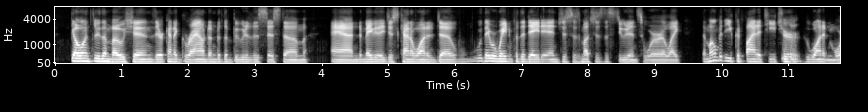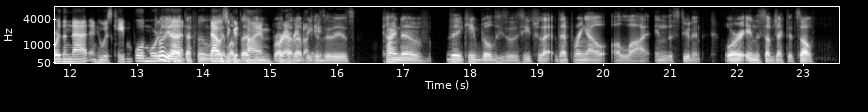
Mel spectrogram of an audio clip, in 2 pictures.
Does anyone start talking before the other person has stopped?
Yes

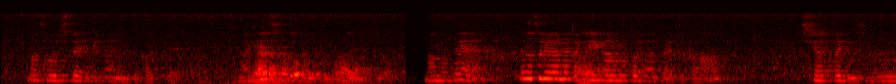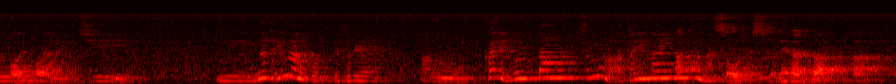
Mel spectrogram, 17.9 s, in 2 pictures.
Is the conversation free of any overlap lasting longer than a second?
No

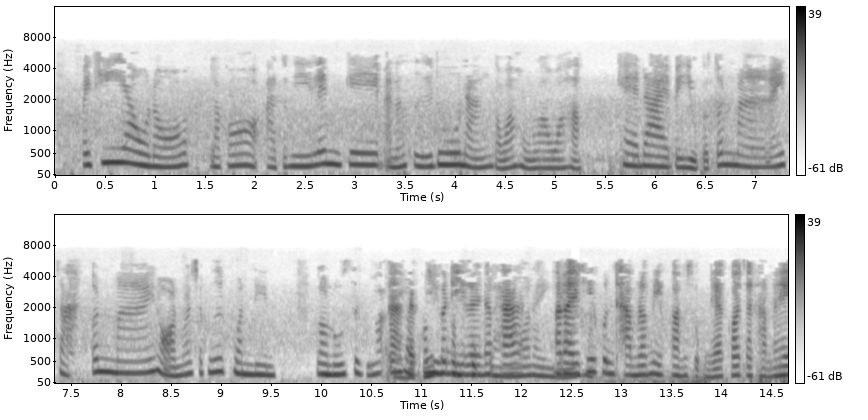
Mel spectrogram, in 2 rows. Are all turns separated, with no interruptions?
No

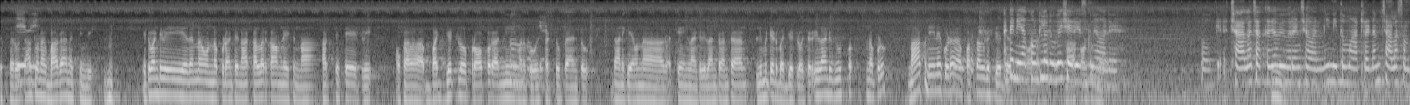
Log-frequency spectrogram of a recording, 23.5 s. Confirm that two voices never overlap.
No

